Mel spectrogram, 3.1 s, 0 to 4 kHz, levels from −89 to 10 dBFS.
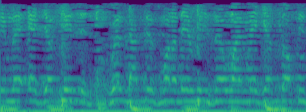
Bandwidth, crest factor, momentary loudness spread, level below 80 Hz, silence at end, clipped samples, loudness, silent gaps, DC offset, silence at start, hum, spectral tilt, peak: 3.8 kHz; 16 dB; 3 LU; -28 dBFS; 0 s; under 0.1%; -22 LUFS; none; 3%; 0 s; none; -9 dB/octave; -6 dBFS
